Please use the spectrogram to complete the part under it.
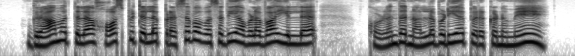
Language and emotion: Tamil, fearful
